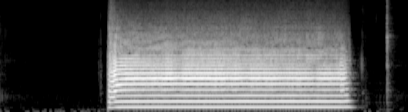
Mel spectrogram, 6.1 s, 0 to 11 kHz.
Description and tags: Part of the Good-sounds dataset of monophonic instrumental sounds.
instrument::trumpet
note::E
octave::3
midi note::40
good-sounds-id::2822
E3, good-sounds, multisample, neumann-U87, single-note, trumpet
